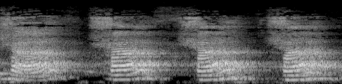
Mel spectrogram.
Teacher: Jadi huruf ha, ha, ha, ha, tenggorokan bagian tengah.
